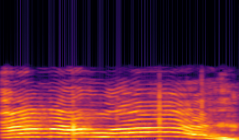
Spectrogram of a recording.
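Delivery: very slow, long-stretched no, drawn out. Clicking through citation styles on a site for y'all, finally spotting one: screaming. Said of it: "I'm sorry for screaming".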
